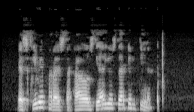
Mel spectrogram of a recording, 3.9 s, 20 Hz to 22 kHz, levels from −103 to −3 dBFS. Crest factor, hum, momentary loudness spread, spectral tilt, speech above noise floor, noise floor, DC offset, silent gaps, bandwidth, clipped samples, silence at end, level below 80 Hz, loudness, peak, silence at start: 18 dB; none; 10 LU; -6.5 dB/octave; 51 dB; -69 dBFS; under 0.1%; none; 7.4 kHz; under 0.1%; 0.65 s; -66 dBFS; -19 LUFS; -2 dBFS; 0.35 s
